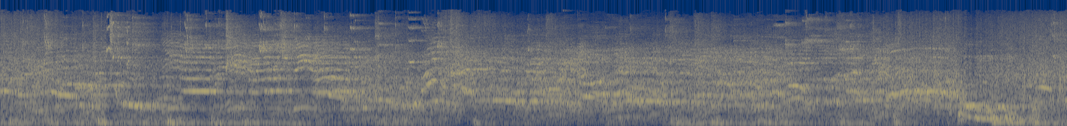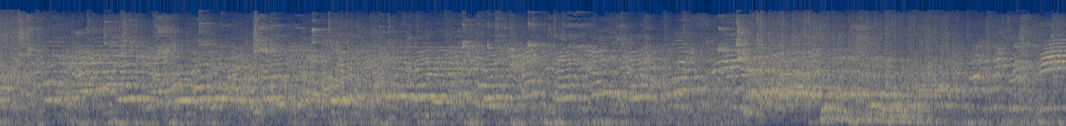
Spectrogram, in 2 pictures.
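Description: A basketball bouncing repeatedly on a hardwood gym floor during live play, with players and spectators calling out in a large echoing gym.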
